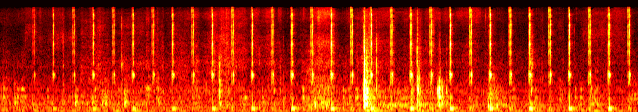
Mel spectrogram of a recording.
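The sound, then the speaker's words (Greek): A quiz timer clock ticks steadily, crisp evenly spaced clicks at a brisk pace of roughly three per second, clear over faint background noise, with no one speaking. “Βάλτε το ρολόι”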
